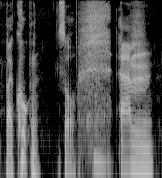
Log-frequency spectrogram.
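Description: A man's voice: mid-range voice, fairly even intonation, drawn-out words, no echo, studio quality. A German journalist in his forties from the east of the country, talking thoughtfully as an interview guest in long, restarting sentences. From eastern Germany. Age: 40s. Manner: thoughtful, talks in long chains with restarts and tag questions. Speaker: journalist and podcast maker. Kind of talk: interview guest, reflective conversational talk.

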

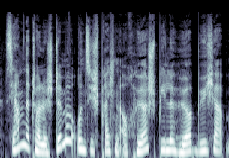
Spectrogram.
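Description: A woman's voice: fairly low pitch, expressive, fast, no echo, clean studio sound. A woman working as an interviewer, asking questions in a conversational radio style.

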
